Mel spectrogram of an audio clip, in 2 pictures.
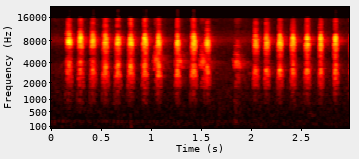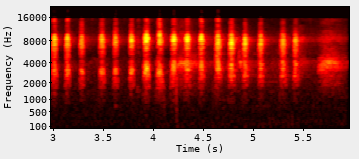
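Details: Juvenile common flameback chattering in a quick series of scratchy, high-pitched notes about three to four per second. One brief pause falls near two seconds, and a soft rustle comes at the end.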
